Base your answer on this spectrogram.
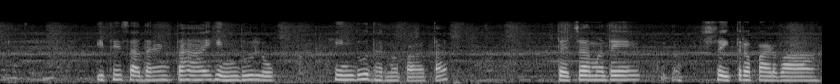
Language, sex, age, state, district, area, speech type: Marathi, female, 45-60, Maharashtra, Nanded, urban, spontaneous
